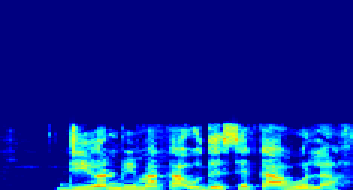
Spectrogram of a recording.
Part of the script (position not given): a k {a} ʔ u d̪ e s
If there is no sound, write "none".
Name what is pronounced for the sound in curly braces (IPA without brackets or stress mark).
a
